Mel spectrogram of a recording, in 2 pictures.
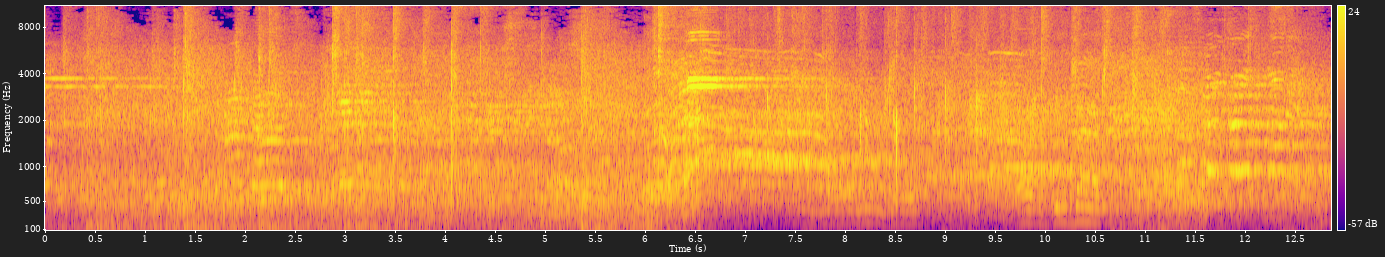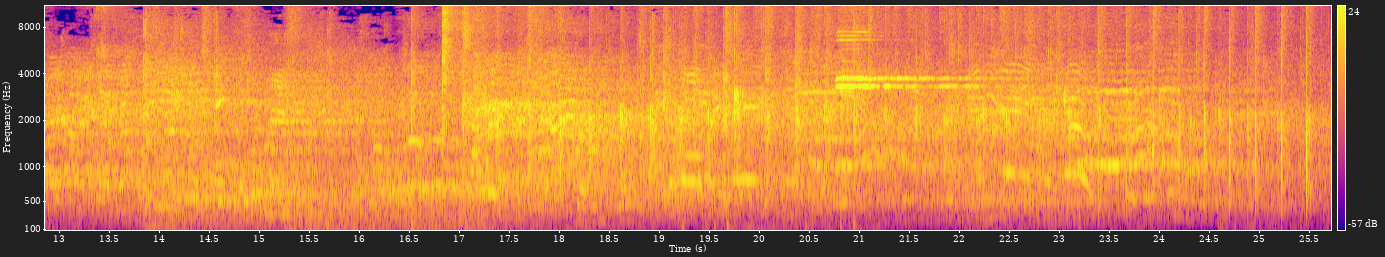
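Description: Voices of a crowd and players echo through a large hall.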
